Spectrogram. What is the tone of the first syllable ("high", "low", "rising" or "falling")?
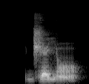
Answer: low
